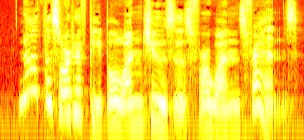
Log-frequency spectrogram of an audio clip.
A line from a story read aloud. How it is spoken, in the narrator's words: said Dad cheerfully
